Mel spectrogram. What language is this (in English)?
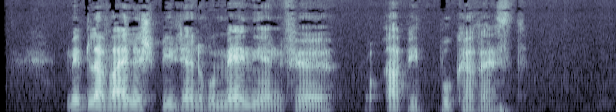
German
